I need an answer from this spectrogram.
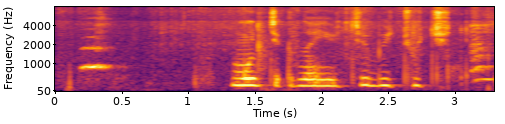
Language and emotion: Russian, neutral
